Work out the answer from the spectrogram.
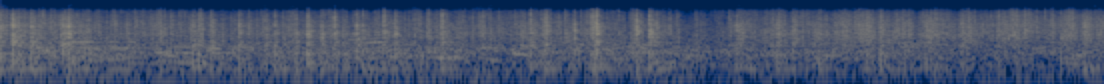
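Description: Fireworks crackling: a dense, steady run of many small sharp pops, like rain on a surface.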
